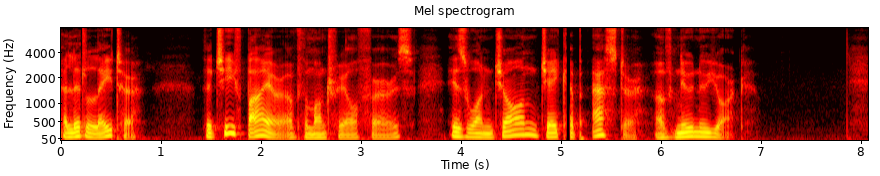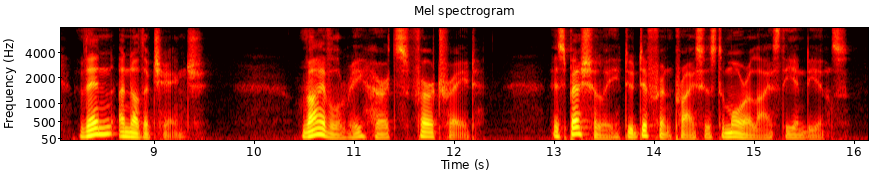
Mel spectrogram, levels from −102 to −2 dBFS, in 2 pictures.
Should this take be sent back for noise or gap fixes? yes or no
yes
